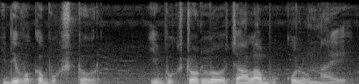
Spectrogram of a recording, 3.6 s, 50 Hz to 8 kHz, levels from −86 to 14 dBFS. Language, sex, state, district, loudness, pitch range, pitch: Telugu, male, Telangana, Hyderabad, -19 LUFS, 100-115 Hz, 105 Hz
